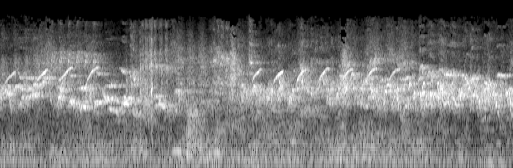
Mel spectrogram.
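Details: Cucak hijau, the greater green leafbird, sings its song material: a series of sharp upswept whistles repeated about twice a second, woven through with rapid chattering twitters and squeaks, steady and loud throughout.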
